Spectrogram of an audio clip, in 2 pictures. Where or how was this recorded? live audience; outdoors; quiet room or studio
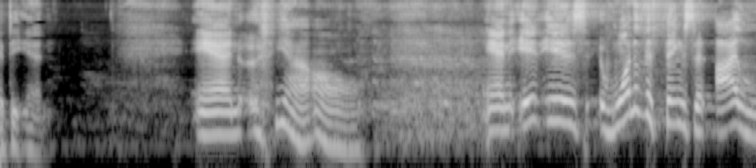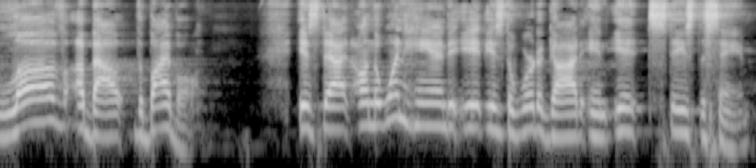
live audience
